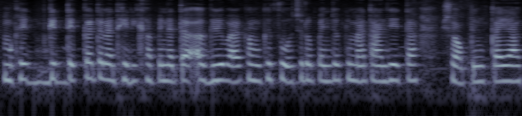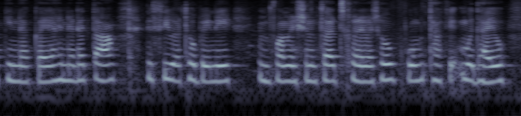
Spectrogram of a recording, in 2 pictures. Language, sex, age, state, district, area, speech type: Sindhi, female, 18-30, Madhya Pradesh, Katni, urban, spontaneous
